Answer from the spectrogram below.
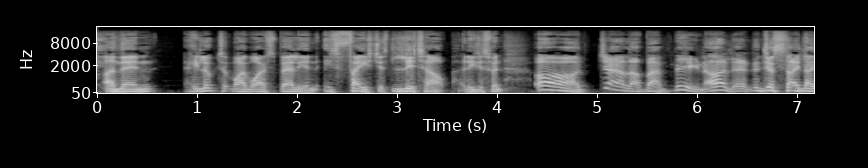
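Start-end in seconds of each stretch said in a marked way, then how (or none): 4.3-6.6 put-on Italian accent, delighted old man voice. Retelling what a man said on seeing the speaker's wife, old Italian man impression. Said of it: "I'm sorry about my Italian impression then".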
